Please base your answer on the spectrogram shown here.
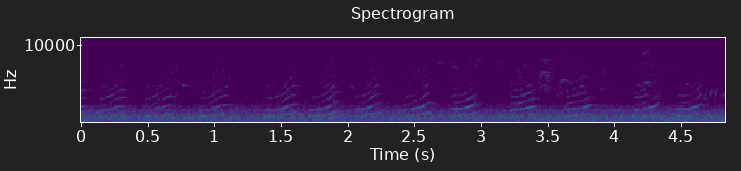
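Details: A magpie chick begging as its mother approaches with a worm to feed it gives squeaky, rising notes like a squeeze toy, several times a second, over a steady background hiss.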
